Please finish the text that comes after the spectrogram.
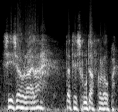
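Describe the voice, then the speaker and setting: An actor in a Dutch radio play playing a calm, protective police inspector, measured and firm. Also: male voice, mid-range voice, lightly acted. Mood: soothing. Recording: dull old radio recording with noise.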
